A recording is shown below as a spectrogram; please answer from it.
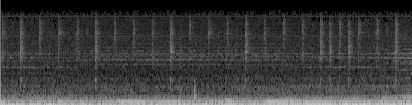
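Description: Low, steady road and engine rumble inside a moving car's cabin, with music playing over it; the music's held bass notes change every second or two.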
